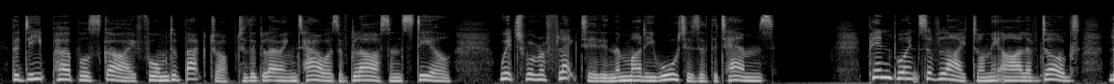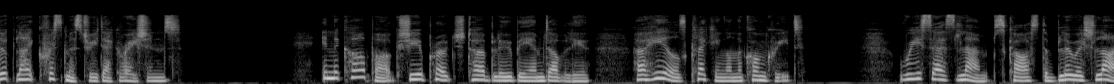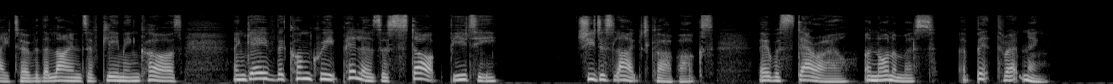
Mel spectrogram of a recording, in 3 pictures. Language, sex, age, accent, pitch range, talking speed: English, female, 20-39, British, 160-220 Hz, 150 wpm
